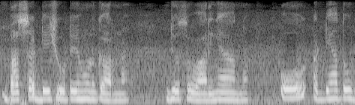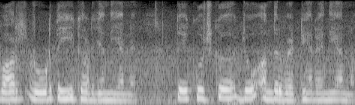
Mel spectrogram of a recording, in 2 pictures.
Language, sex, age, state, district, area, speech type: Punjabi, male, 18-30, Punjab, Mohali, rural, spontaneous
